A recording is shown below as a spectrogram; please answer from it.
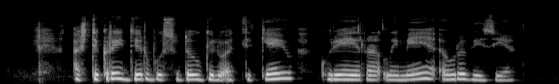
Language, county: Lithuanian, Vilnius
